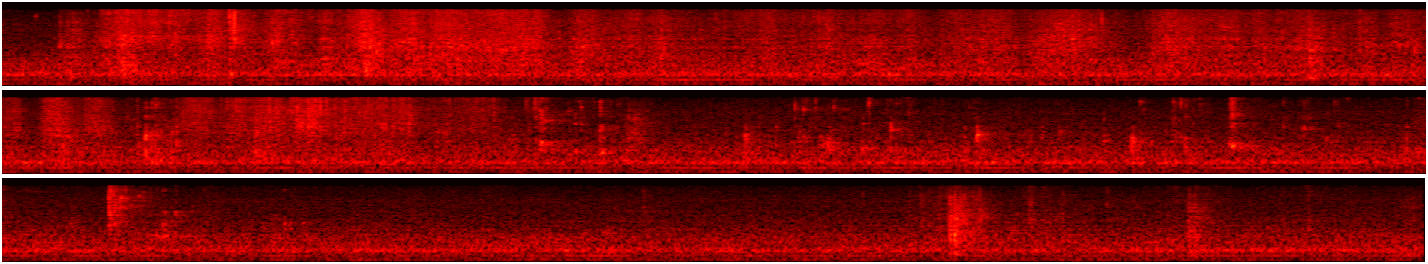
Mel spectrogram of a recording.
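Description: A person chewing mouthfuls of a sub sandwich, with irregular wet smacks and clicks, busiest in the first few seconds, over a faint steady hum.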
